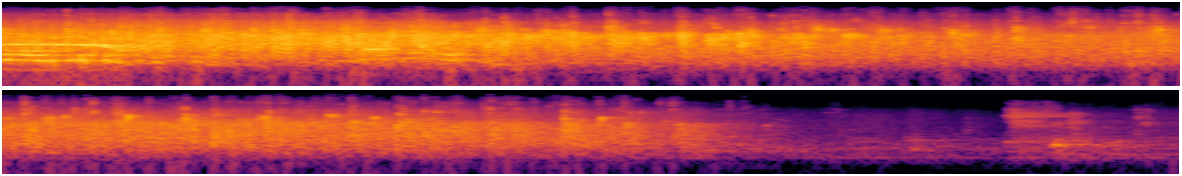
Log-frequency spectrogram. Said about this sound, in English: Let's have another round of applause for all the people.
